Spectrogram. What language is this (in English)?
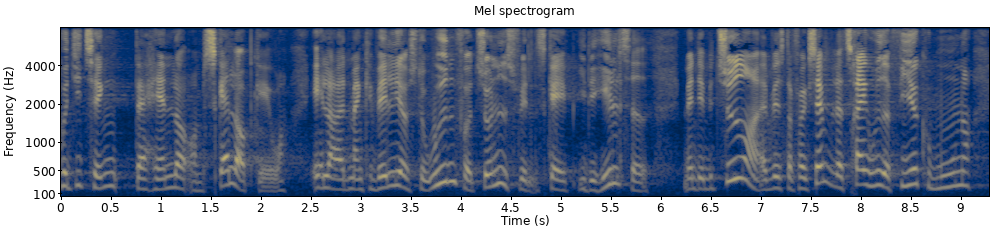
Danish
